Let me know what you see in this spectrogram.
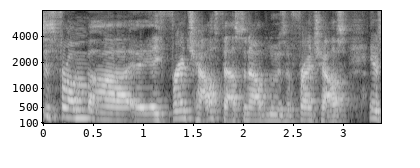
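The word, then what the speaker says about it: Façonnable: It's F-A-C-O-N-N-A-B-L-E. This is an eau de toilette. This is from a French house. Faconnable is a French house.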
